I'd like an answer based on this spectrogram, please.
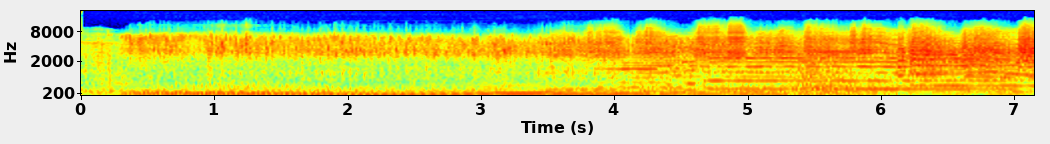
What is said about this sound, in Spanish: Auto negro cruza veloz por los atiborrados muelles, donde pescadores y comerciantes llenan el ambiente con gritos plañideros.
